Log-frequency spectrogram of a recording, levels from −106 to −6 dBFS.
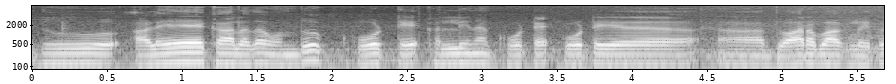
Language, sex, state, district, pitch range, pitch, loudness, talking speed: Kannada, male, Karnataka, Shimoga, 115-125 Hz, 120 Hz, -16 LUFS, 135 wpm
